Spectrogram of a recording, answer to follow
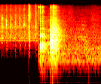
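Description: Scissors cutting across blouse fabric, the blades giving a quick run of small snipping clicks, followed by one short louder noise about a second in.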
